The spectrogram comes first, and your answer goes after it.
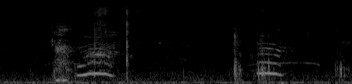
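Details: Kitten stuck up a tree after raiding a bird's nest, meowing while being pecked by a big bird; two short, arched, plaintive meows about two seconds apart over faint rustling background noise.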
